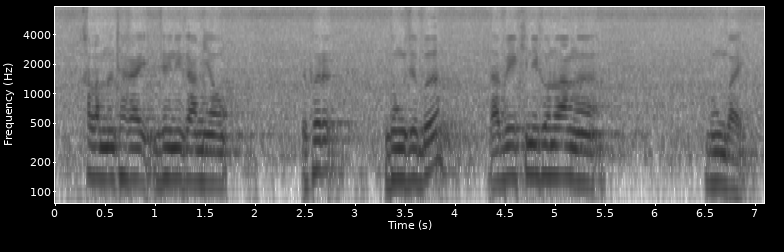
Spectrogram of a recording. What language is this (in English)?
Bodo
